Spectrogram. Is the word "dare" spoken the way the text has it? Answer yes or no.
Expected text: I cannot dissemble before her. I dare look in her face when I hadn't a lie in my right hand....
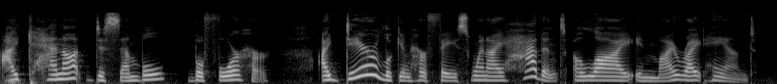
yes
